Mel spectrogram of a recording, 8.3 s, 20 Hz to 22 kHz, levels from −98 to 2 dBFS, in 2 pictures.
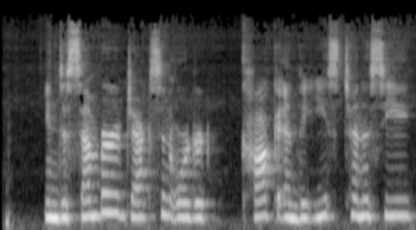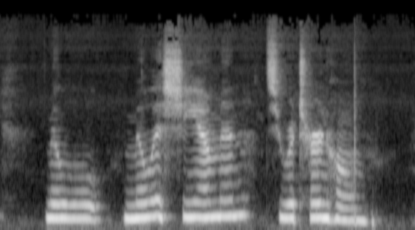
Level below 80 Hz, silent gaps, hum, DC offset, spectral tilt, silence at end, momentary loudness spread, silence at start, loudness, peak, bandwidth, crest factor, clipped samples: -58 dBFS; none; none; under 0.1%; -2.5 dB/octave; 0.4 s; 10 LU; 0.05 s; -17 LUFS; -2 dBFS; 15 kHz; 16 dB; under 0.1%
